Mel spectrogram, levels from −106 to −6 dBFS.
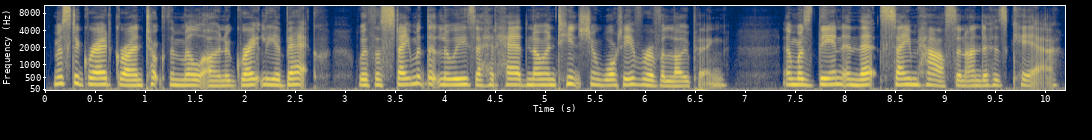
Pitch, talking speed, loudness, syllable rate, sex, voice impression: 215 Hz, 180 wpm, -18 LUFS, 5.1 syllables/s, female, slightly feminine, slightly adult-like, slightly clear, slightly sweet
